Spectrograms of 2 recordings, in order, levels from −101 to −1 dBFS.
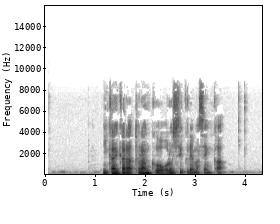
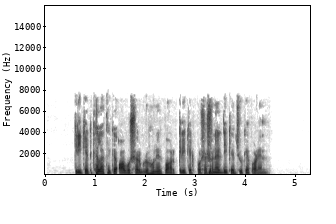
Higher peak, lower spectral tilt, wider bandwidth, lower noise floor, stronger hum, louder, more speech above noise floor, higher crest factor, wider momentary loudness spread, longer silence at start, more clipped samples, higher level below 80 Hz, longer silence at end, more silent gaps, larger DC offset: about the same, 0 dBFS vs -2 dBFS; first, -7 dB/octave vs -5.5 dB/octave; first, 8.6 kHz vs 7.8 kHz; second, -59 dBFS vs under -90 dBFS; neither; about the same, -19 LUFS vs -19 LUFS; second, 42 dB vs over 71 dB; about the same, 20 dB vs 18 dB; first, 14 LU vs 6 LU; first, 1.15 s vs 0.6 s; neither; first, -44 dBFS vs -54 dBFS; about the same, 0.8 s vs 0.85 s; neither; neither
